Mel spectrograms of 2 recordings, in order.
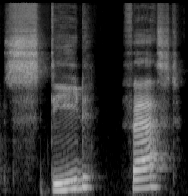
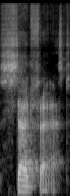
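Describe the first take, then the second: First: The first vowel is a long E sound. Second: The first vowel is a short E sound. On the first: The speaker calls it wrong. "That doesn't sound right to me" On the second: The speaker calls it right. "Steadfast is the word"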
